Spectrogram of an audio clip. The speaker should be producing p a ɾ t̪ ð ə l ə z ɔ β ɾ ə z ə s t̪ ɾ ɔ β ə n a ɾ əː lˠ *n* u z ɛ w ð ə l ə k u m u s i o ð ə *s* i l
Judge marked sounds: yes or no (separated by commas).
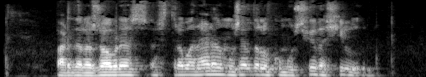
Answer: no, no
